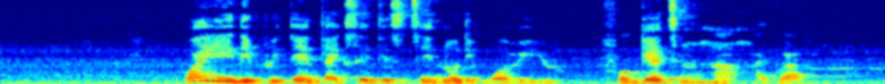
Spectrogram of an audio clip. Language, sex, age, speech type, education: Nigerian Pidgin, female, 15-29, spontaneous, tertiary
